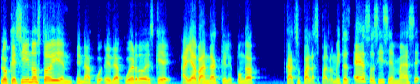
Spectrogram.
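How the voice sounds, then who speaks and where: Against a quiet background, a man with a Mexican accent speaks at a high pitch and a moderate pace, his intonation lively. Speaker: podcast host. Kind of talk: casual chat.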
